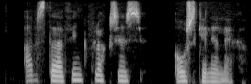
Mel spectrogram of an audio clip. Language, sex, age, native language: Icelandic, female, 50-59, Icelandic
